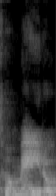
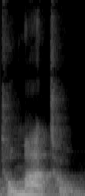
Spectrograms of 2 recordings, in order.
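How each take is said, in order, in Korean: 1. 미국식 발음이에요. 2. 영국식 발음이에요. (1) "that's not correct" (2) "영국식 발음은 토마토래요"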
